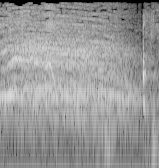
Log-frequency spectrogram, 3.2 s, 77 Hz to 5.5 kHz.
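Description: A loud, steady wash of applause and cheering from the studio audience of the show Zoomerang, given on cue after a 3, 2, 1 countdown, with scattered whoops, sustained for a few seconds before tapering slightly, with a sharp shout near the end.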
